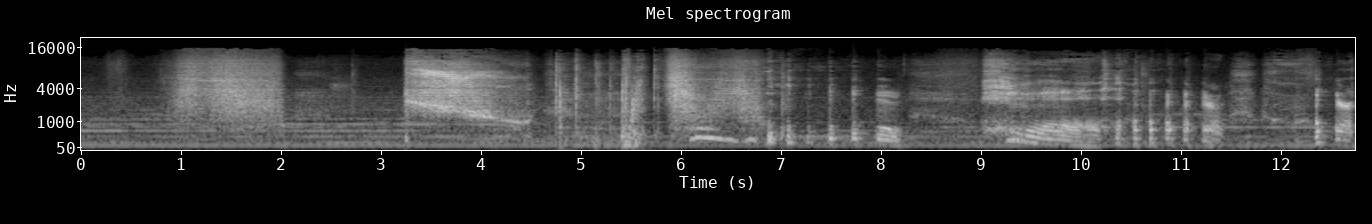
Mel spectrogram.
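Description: A man's wordless excited reactions: heavy breaths and gasps, a long falling exclamation, then rapid laughter near the end, over steady background music.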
